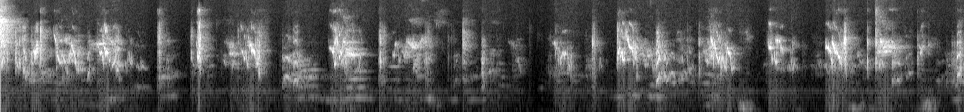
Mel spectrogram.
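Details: Australian budgerigars from a captive breeding group interacting and playing, giving a steady stream of warbling, buzzy chatter in short overlapping phrases, with a few soft low thumps.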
